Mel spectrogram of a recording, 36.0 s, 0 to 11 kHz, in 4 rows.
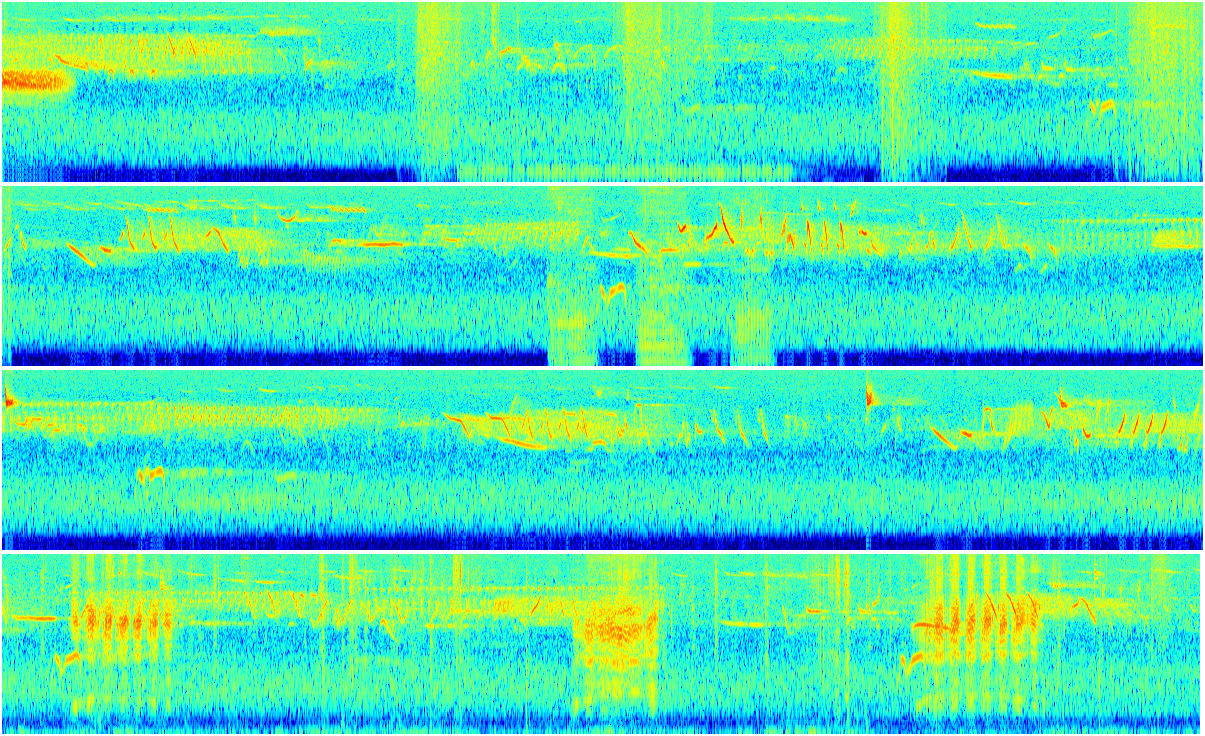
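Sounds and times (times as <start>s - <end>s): background rustle: 3.0s - 7.2s, 8.4s - 9.1s, 27.0s - 36.0s
animal short low calls: 13.1s - 14.8s, 27.0s - 36.0s
birds chirping and trilling: 27.0s - 36.0s.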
